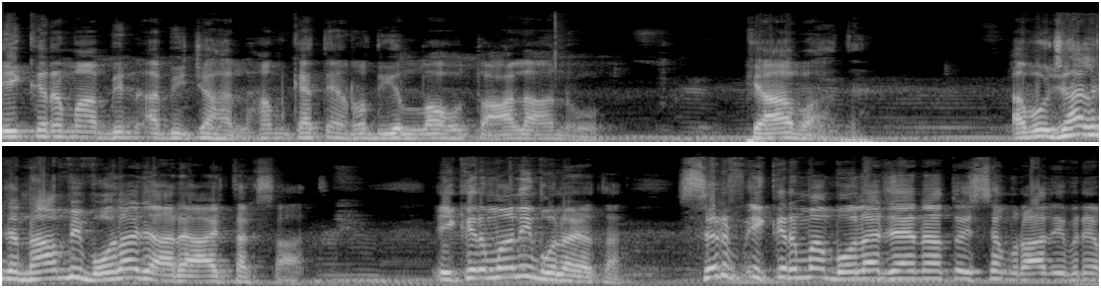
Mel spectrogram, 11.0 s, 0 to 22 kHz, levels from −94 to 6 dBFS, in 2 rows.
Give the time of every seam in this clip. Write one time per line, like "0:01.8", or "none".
none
